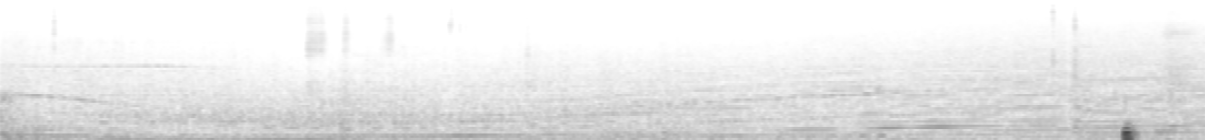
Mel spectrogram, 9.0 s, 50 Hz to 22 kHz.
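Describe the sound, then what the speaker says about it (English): A GT3 race car with a BMW B58 inline-six engine in Assetto Corsa Competizione drones steadily with rising and falling revs, moderately loud throughout, with a brief sharp knock near the end. "based on like the sound that it's producing, I can only guess it's still using the BMW B58 inline 6"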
